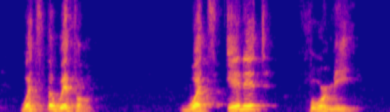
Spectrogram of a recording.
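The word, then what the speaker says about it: WIIFM: And there's an acronym, WIFM, W-I-I-F-M, W-I-I-F-M, and I always pronounce it WIFM. What's the WIFM?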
